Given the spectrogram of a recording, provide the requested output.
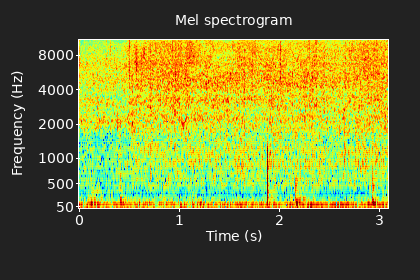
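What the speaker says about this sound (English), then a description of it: "what we're doing right now is waiting until the beef browns" Beef browning in a hot pan sizzles with a steady crackling hiss, dotted with a few faint clicks and small pops, close up and without talk.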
